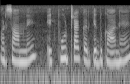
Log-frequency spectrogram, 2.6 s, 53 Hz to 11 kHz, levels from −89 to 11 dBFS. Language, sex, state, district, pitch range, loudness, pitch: Hindi, female, Uttarakhand, Tehri Garhwal, 220-275 Hz, -15 LUFS, 235 Hz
